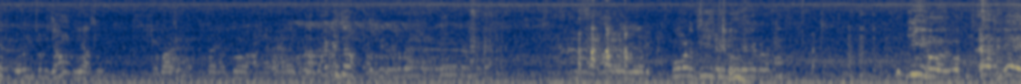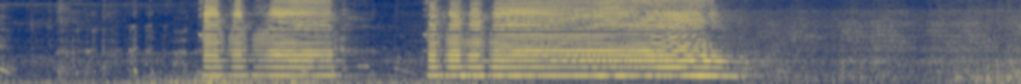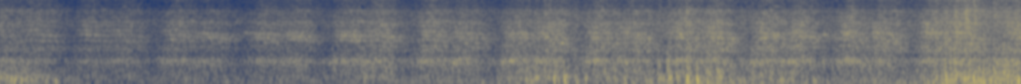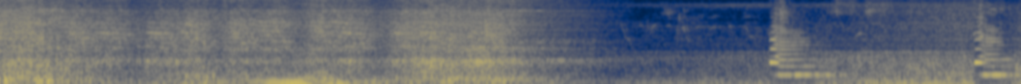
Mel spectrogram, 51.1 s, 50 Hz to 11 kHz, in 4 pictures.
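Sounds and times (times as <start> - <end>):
locomotive horn blast: 15.2 - 17.4, 18.0 - 22.5, 47.9 - 48.8, 50.4 - 51.0
train wheels clattering over rail joints: 22.4 - 45.7.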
